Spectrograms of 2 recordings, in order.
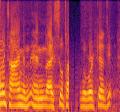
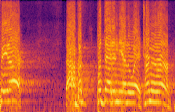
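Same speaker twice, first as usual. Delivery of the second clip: put-on yelling, louder and higher pitched; 4 semitones higher, 5 dB louder than usual. Retelling a man touchy about equipment yelling down at him, retelling a yell. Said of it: "and he yells down".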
